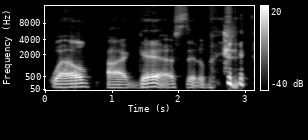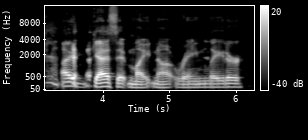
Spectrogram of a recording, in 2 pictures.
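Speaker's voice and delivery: glum, gloomy, mopey donkey voice, sounding like nothing's worth it. Recalling Pooh characters, the speaker quotes Eeyore: Eeyore impression. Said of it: "and then Eeyore, what was his like?".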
